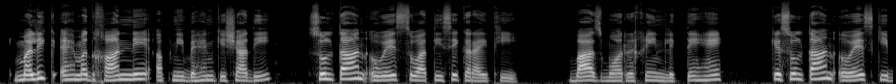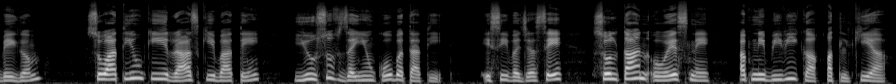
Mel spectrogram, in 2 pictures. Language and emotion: Urdu, neutral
